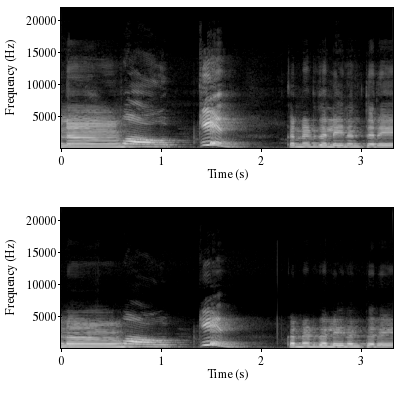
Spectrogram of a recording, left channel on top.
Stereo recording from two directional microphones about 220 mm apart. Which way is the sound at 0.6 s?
5° left (ahead or behind).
